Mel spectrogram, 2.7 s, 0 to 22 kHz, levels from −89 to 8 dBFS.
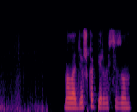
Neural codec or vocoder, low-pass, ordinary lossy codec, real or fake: vocoder, 44.1 kHz, 128 mel bands every 256 samples, BigVGAN v2; 7.2 kHz; none; fake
